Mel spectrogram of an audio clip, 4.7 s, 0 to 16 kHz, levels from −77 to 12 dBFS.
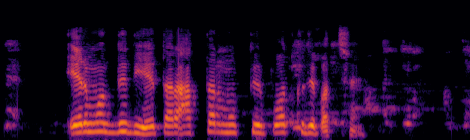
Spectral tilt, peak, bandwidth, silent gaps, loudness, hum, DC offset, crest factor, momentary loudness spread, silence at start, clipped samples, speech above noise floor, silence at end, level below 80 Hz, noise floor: -5.5 dB/octave; -2 dBFS; 7.8 kHz; none; -18 LUFS; none; under 0.1%; 18 dB; 21 LU; 0.05 s; under 0.1%; 39 dB; 0.6 s; -64 dBFS; -57 dBFS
